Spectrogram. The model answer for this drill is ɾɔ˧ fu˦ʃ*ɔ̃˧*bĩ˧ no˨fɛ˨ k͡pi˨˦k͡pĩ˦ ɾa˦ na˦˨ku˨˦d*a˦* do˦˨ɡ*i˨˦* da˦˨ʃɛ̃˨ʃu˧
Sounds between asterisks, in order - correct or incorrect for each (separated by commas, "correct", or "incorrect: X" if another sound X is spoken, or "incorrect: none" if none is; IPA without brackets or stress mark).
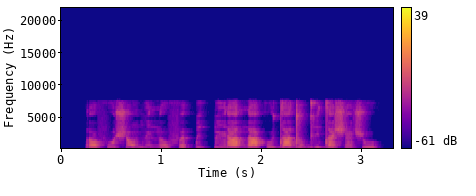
correct, correct, correct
